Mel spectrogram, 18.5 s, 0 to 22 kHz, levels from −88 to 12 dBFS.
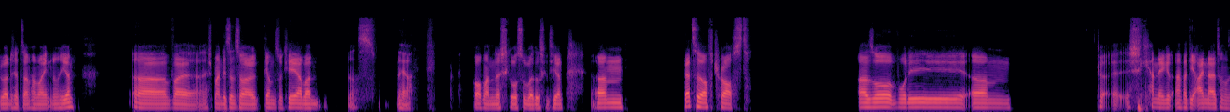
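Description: A call bitrate drop hits this speech recording from 2.98 to 4.85 s, with the encoder squeezed from 32 to 18 kbps for about 1.8 s, making the audio coarser and rougher before it recovers.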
